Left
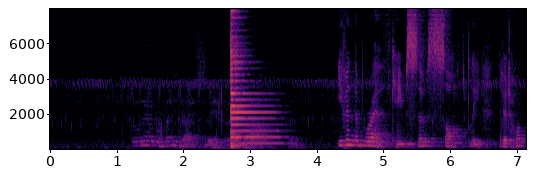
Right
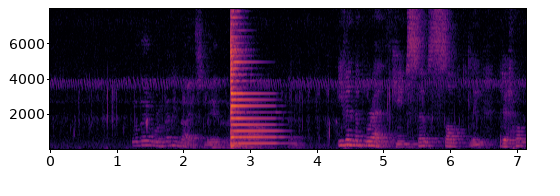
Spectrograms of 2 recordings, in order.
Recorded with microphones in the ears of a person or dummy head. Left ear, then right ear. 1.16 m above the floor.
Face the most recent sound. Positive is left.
turn(degrees=35)  # may be behind; listen again after turning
